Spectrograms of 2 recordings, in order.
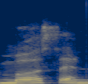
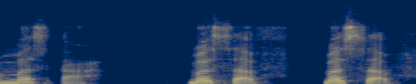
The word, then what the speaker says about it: must have: If you say she said, you must have lost, but the must and the have can be combined and pronounced very lightly.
